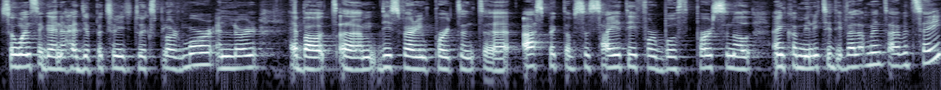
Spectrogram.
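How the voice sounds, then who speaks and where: A woman with an Italian accent, hardly any pauses, and noticeable background noise. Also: fairly high pitch for a woman, fairly even intonation, fairly quick pace. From Italy. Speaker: education policy coordinator. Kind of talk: interview.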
